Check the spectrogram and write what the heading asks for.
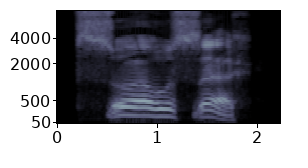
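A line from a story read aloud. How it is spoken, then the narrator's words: Shaken moan. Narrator (Russian): простонал переживший потрясение Мевен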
